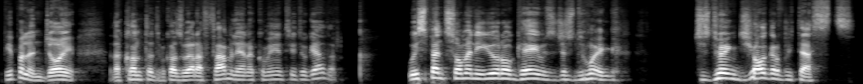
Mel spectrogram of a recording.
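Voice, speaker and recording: This livestream host, a native Arabic speaker from Jordan with an Arabic accent, runs an animated, casual watchalong full of shout-outs to viewers, his voice pitched a little high.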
